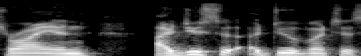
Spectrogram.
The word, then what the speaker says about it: Rijon: Rijon is pronounced Ryan.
